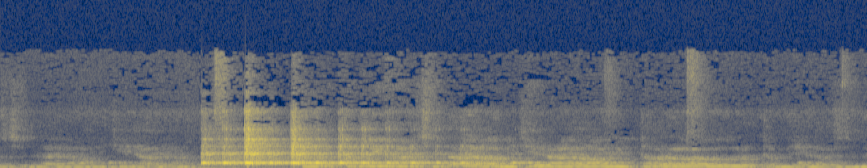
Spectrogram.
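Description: A Buddhist monk chanting in a steady, near-monotone voice. About a second and a half in, a small metal bell is struck a few times in quick succession and rings out for a couple of seconds under the chant.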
